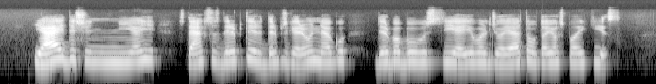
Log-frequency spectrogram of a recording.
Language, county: Lithuanian, Vilnius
